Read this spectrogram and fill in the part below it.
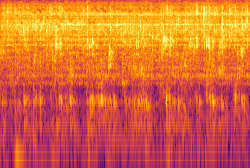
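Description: A water tap runs into a sink being filled to wash clothes, pouring in a steady splashing gush with small bubbling and dripping accents, close and moderately loud.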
